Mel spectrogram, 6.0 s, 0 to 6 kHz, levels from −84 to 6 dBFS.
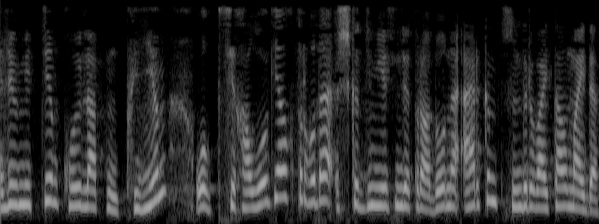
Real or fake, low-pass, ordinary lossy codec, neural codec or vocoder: fake; 5.4 kHz; MP3, 24 kbps; autoencoder, 48 kHz, 32 numbers a frame, DAC-VAE, trained on Japanese speech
